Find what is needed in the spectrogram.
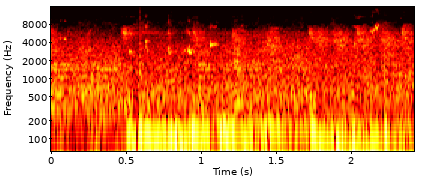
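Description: A basketball dribbled on a hardwood court amid steady arena crowd noise.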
